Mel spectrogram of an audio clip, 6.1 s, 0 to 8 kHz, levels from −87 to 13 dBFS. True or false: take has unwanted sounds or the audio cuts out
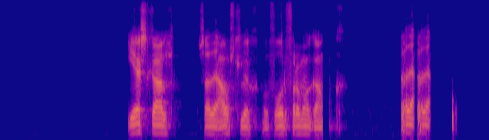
true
